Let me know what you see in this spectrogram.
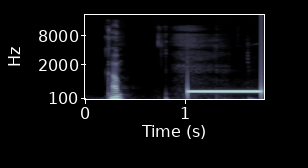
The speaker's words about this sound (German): So, es klingelt.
